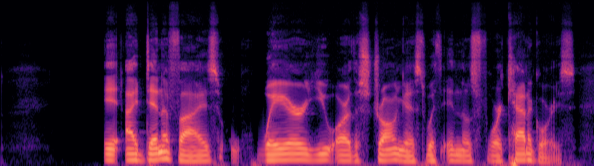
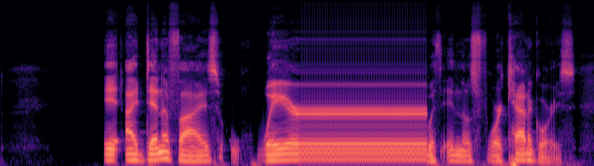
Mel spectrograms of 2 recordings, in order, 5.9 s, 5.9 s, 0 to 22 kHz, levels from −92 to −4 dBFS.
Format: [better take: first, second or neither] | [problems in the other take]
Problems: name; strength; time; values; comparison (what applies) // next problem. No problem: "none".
first | audio freezing; at 3 s for 1.5 s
